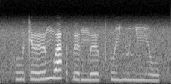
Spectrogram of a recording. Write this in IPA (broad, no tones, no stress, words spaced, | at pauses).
uːtøːŋʷa | ɓøŋ͡møː kʷʰiːʎuʎiːw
